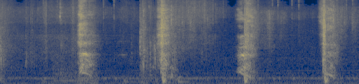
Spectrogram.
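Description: Footsteps rustle through leaves and undergrowth at a steady walking pace.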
